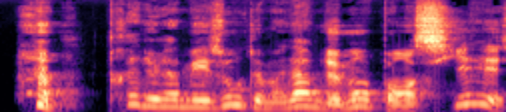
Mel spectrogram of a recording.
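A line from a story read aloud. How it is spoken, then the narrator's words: Exclaimed. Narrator (French): s'écria Louise de Vaudemont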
